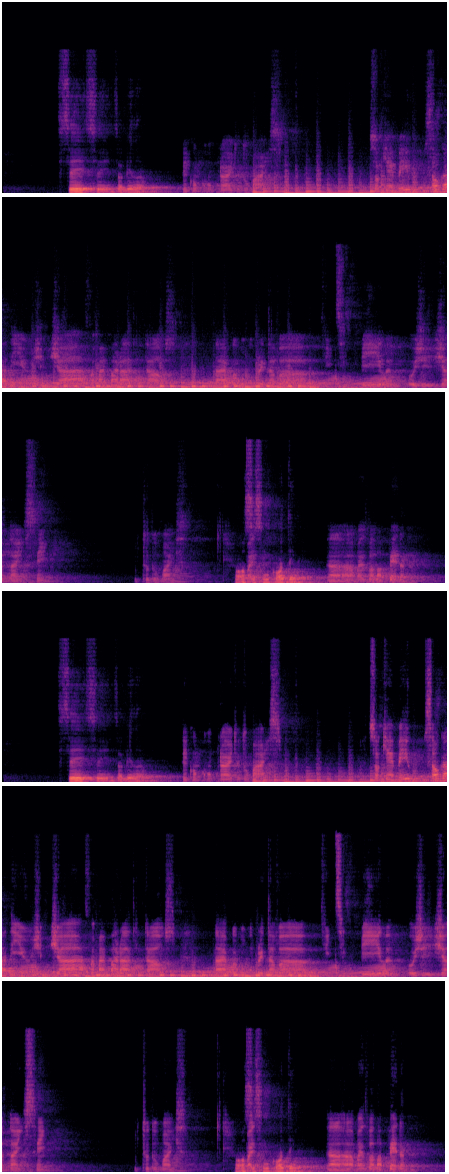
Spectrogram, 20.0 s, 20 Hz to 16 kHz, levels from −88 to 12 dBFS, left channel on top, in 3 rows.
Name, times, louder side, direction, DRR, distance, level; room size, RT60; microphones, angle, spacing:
voice 1, 1.0-2.2 16.8-17.8, equal, 5° left, 3 dB, 1.8 m, -25 dB
voice 2, 2.7-4.2 5.5-9.6 9.8-14.0 15.5-16.1 16.7-17.2 18.2-19.4, right 3 dB, 85° right, 4 dB, 2.1 m, -32 dB
sound 1, 3.8-11.4, left 1 dB, 40° left, 1.0 m, -31 dB
sound 2, 6.4-8.8 9.4-12.4, right 1 dB, 30° right, 2.8 m, -34 dB
23.0 x 21.5 x 8.9 m, 2.2 s
head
